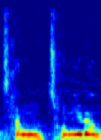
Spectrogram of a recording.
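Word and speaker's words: 长城: 여기서 창청이란 거는 뭐냐면 만리장성의 장성을 이제 중국 발음으로 창청이라고 있는 거를 꼭 기억하셔야 될 것 같아요.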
